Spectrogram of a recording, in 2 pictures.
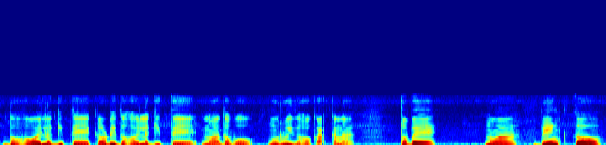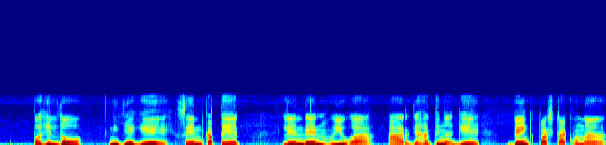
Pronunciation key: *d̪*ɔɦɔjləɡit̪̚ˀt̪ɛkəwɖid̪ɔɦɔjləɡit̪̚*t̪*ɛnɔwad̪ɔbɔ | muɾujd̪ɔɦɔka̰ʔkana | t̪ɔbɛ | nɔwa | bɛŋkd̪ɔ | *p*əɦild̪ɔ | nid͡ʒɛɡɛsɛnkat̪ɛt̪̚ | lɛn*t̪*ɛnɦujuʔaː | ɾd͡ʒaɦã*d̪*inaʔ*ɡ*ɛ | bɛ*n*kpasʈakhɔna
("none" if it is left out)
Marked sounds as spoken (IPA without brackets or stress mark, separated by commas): d̪, t̪, p, d̪, t̪, ɡ, ŋ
